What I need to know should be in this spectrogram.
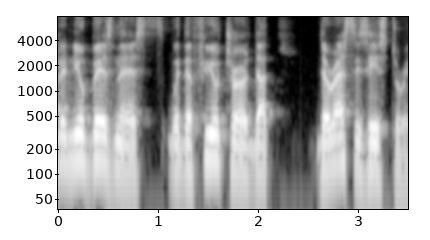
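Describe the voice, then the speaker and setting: This man speaks with an Israeli accent and ordinary pitch variation. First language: Hebrew. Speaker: business owner. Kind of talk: interview.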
